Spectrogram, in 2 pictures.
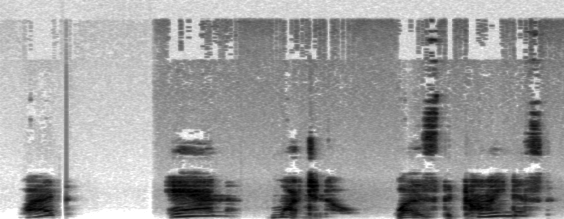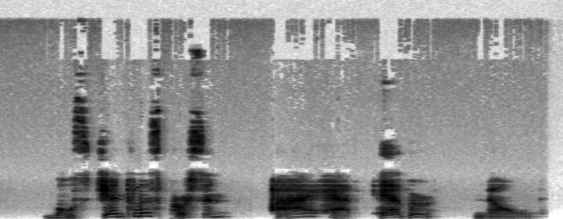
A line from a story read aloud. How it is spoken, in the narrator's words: Miss Smith said softly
